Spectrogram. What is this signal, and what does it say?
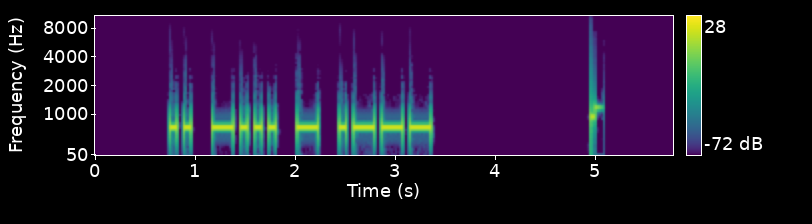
Morse code, heard as a keyed tone, about 17 wpm, 700 Hz. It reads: IBTJ
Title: Four Challenging Letter-Number Combinations 17wpm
